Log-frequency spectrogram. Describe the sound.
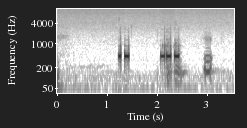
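Telephone dialing tones sound as a phone call is placed. Short, clean keypad beeps come in uneven bursts, first a pair, then a quick group of three, then a softer final tone, with quiet in between.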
